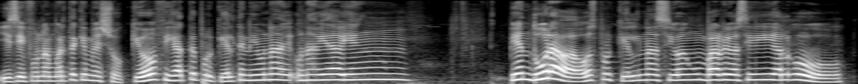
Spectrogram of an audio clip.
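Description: A man's voice: sits high, normal speed, clean tone. Young Guatemalan man telling stories. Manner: storytelling, tags sentences with "va, vos". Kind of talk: casual chat.

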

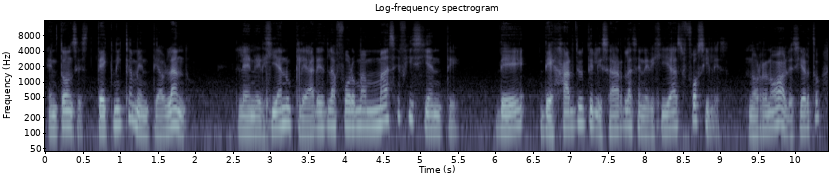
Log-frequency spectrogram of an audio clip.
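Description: A man in his forties with a Colombian accent talks through a casual podcast monologue. His voice is dark and gravelly, and he rambles, circling back with fillers and restarts. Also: medium pitch, unhurried. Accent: Colombian Spanish. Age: 40s. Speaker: podcast host.

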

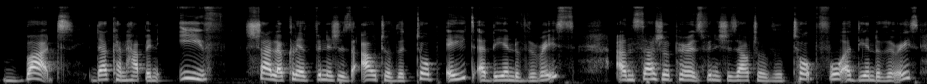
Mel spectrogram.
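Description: A woman's voice: medium pitch, darkish tone. A woman in her young adult years hosts her own podcast, talking close to the mic in a mid-range voice. She walks listeners through each rule patiently and step by step, circling back to repeat and rephrase herself as she goes. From Uganda. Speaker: podcast host. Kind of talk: explanatory solo podcast.

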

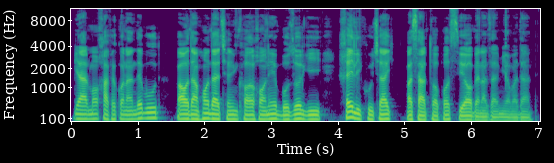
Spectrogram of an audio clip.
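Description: A man reads a children's storybook aloud in a steady, measured voice. His tone is low, warm and smooth, with a resonant quality. The sound is dry and close to the mic. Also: no room sound. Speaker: narrator. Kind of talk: storybook reading.

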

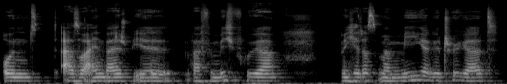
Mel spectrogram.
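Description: A woman co-hosting a casual podcast about communication, explaining with animated examples and acting out inner thoughts. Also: fairly low pitch, moderate pace. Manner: animated storytelling, acts out inner voices. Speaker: podcast co-host, coach.

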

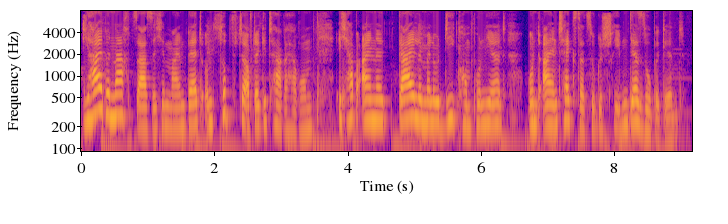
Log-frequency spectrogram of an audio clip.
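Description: A woman narrating a youth storybook in a lively way, putting on the characters' dialogue as she reads. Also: medium pitch, moderate pace, soft background music. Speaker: audiobook narrator.

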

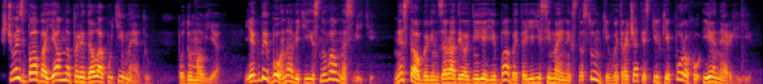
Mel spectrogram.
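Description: A man reading an audiobook aloud with expressive storytelling. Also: mid-range voice, a little fast, slightly rough. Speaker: audiobook reader. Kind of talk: audiobook narration.

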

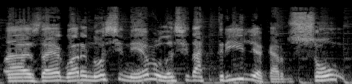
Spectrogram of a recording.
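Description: A playful, animated man co-hosting a radio show, speaking. His voice sits quite high for a man, with faint music playing behind him. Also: moderate pace. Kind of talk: casual radio banter.

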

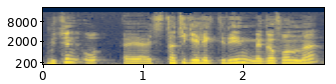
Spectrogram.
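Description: Fast-joking young radio co-host man. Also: high-pitched. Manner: rapid joking, profane, teasing callers. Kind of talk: casual crude comic banter.

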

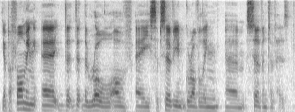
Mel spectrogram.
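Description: A man narrating a tabletop game as game master, improvising haltingly and repeating words as he thinks aloud. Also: medium pitch, steady tone.

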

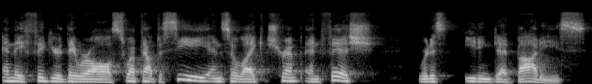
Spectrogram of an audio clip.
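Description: A man's voice: mid-range voice, moderate pace. A man co-hosting a podcast, telling stories in a rambling, self-correcting way. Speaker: podcast co-host. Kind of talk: casual podcast chat.

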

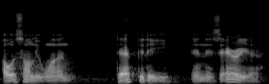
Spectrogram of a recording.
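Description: A man's voice: deep voice, fairly quick, creaky. A middle-aged man co-hosting a casual podcast chat, telling stories and often repeating his words. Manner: storytelling, repeats words, often says "you know what I'm saying". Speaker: podcast co-host.

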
